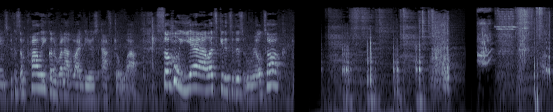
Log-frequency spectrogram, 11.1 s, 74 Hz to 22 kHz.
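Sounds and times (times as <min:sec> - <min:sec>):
springy thumps with squeaks: 0:06.4 - 0:11.0.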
